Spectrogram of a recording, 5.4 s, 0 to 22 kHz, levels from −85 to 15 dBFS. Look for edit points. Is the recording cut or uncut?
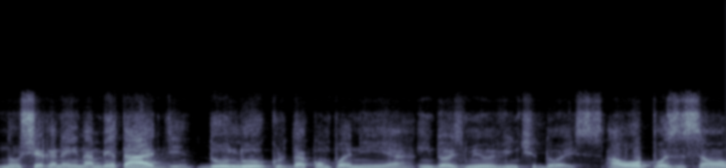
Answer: cut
